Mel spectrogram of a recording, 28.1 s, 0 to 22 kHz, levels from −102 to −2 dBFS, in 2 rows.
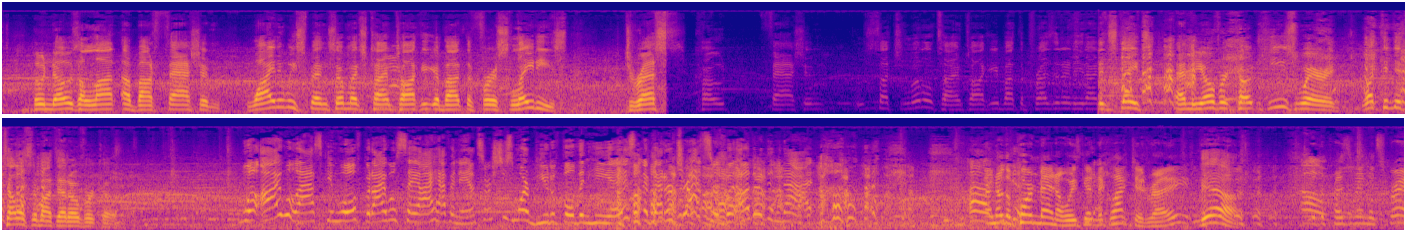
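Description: From 6.63 to 10.96 s the audio, background included, falls about 30 dB and then returns. One channel inverted is the likely cause: reversed polarity cancels the shared content in the mono sum. Unlike a dropout, a quiet residue remains rather than silence.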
